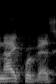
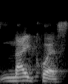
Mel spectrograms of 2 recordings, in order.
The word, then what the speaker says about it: Nyquvest: I've been saying this for like a few weeks now, Payton Nyquvest, but I just want to make sure I'm saying it right. Yeah, it's a tricky one. It's Nyquist, actually.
